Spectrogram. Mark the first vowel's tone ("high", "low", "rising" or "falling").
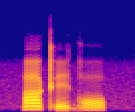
high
